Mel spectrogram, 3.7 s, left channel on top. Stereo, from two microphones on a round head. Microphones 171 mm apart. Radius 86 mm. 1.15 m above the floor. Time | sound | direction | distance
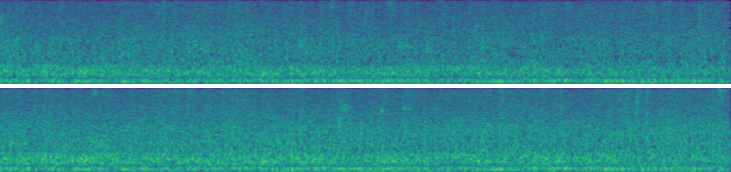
0.0 | an aircraft | 40° right (ahead or behind) | ?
